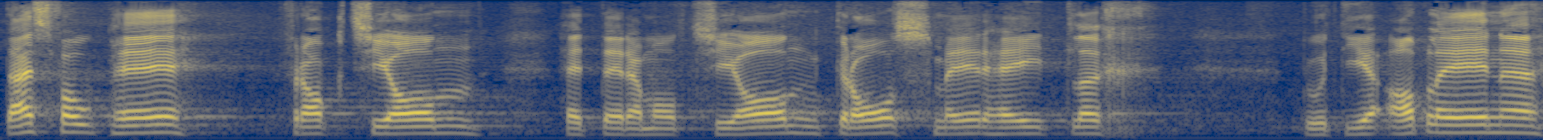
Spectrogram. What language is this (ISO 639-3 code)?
gsw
